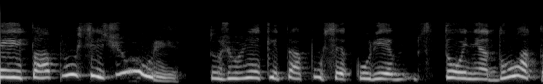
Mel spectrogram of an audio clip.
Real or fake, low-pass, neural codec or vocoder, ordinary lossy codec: fake; 7.2 kHz; codec, 16 kHz, 4 kbps, FreqCodec, larger model; MP3, 48 kbps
